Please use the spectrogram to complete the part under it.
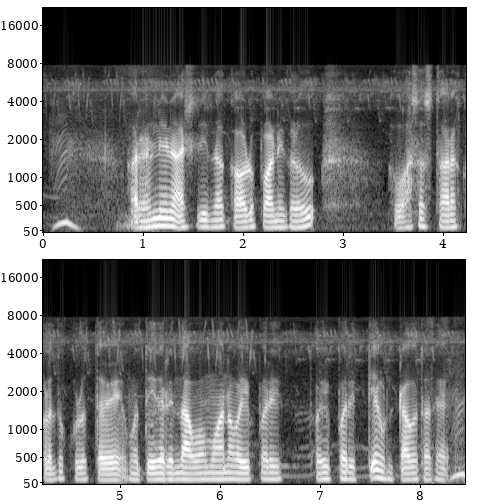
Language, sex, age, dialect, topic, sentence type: Kannada, male, 25-30, Mysore Kannada, agriculture, statement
